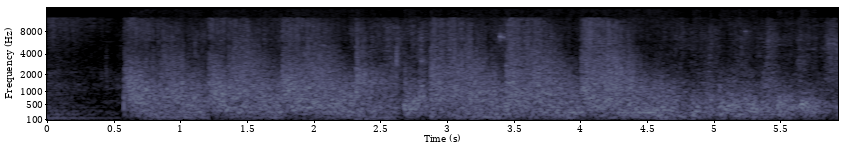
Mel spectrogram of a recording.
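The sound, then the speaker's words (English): Flashbangs go off and a wall topples over in one sudden, loud blast. A dense, rumbling roar of crashing debris follows and stays loud for several seconds. “The flashbangs went off. The wall toppled over.”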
